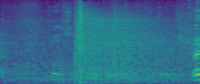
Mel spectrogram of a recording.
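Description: Indistinct chatter of men standing close by, with a single sharp thump a little under a second in.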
